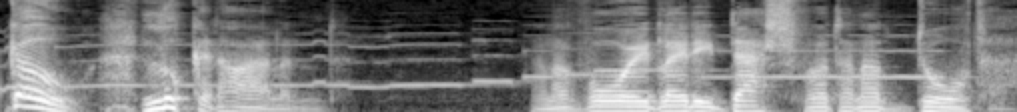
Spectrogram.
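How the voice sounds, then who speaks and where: An actor playing a world-weary officer who speaks in an emphatic, well-spoken way in a period radio drama. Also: male voice, mid-range voice, sing-song, a little slow, soft background music. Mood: grave warning. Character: world-weary young officer friend, gravely cautioning.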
